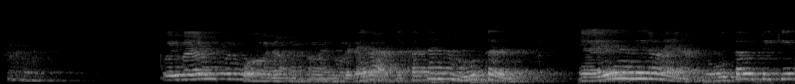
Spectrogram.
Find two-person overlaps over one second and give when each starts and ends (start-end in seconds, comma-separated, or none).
2.4-3.8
